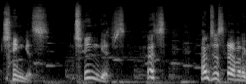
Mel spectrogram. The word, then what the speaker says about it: Chingis: First, it's funner to say Chingis. Chingis. I'm just having a great time. Second, Gingis is the westernized version of his name, and Chingis is closer to how it would be pronounced in Mongolian.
